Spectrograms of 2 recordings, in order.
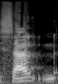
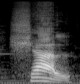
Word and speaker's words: Schal: Entonces SCH, recordar que era una doble S, no digas una S nada más, porque si no dirías welche Schal, y Sal está mal dicho, es Schal, Sal, Schal, Sal, Schal. Alargo la S, Schal, no Sal, Schal.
